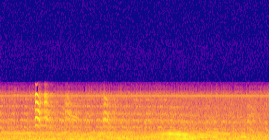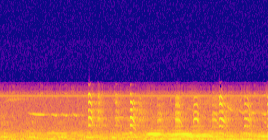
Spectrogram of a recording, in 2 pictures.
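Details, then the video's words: Double-striped thick-knees, a family defending their nests and young from a black vulture at Humedal la Conejera wetland in Bogotá, give harsh, nasal, drawn-out cries over and over, with sharp clicking notes in bursts and a low steady hum underneath. "Alcaraván vs gallinazo"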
